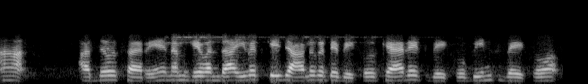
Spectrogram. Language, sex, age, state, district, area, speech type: Kannada, female, 45-60, Karnataka, Bellary, rural, conversation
